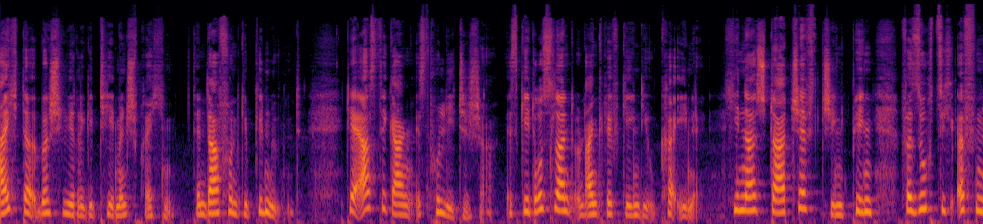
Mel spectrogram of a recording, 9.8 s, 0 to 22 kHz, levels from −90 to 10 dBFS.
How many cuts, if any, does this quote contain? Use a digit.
5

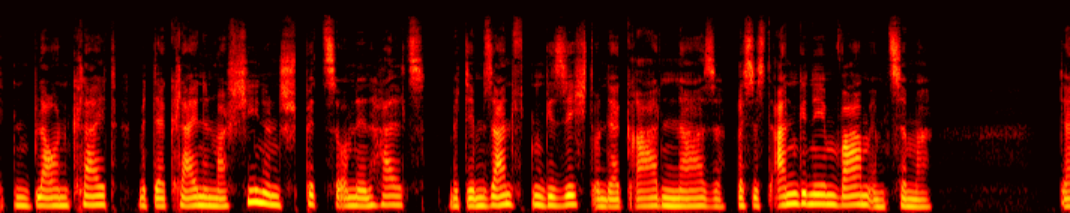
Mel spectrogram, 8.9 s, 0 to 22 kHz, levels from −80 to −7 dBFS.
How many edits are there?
3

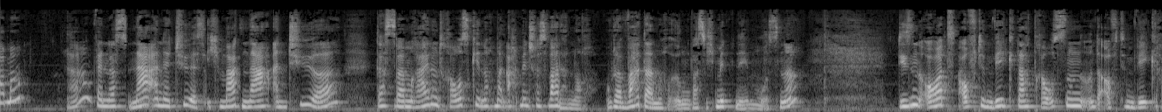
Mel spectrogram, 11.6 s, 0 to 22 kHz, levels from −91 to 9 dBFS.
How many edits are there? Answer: 9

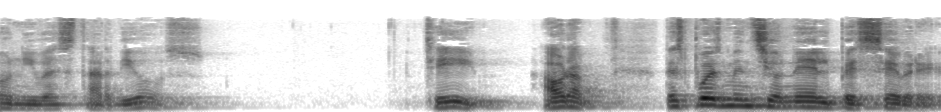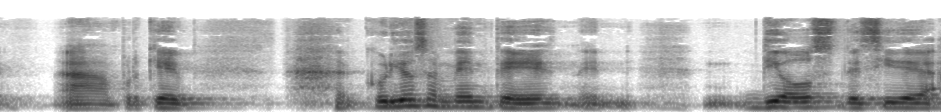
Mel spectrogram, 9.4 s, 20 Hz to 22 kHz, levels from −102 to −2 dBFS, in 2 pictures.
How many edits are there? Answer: 1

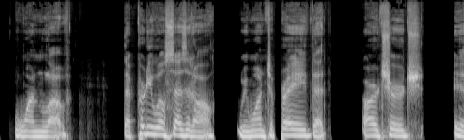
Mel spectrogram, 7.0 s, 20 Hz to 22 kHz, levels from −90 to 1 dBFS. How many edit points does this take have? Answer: 0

